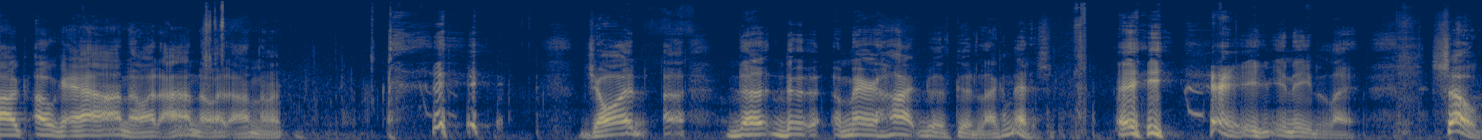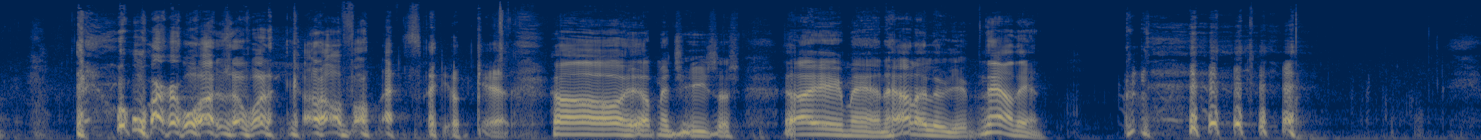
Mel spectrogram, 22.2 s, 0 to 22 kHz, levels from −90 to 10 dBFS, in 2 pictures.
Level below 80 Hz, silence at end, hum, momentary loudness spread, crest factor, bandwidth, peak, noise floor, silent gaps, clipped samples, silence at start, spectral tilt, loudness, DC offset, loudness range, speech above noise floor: -64 dBFS; 1.35 s; none; 15 LU; 18 dB; over 20 kHz; -10 dBFS; -70 dBFS; none; under 0.1%; 0 s; -6 dB/octave; -26 LUFS; under 0.1%; 7 LU; 44 dB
